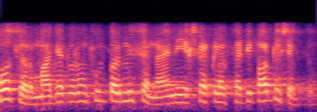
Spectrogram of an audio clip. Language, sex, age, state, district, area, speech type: Marathi, male, 30-45, Maharashtra, Washim, rural, conversation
